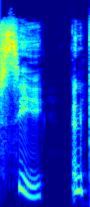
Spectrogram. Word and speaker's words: can: Firstly, J, which is written like the English C and pronounced like J. An example is Can, which means soul. Turkish J is never read like K or S, like in English.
